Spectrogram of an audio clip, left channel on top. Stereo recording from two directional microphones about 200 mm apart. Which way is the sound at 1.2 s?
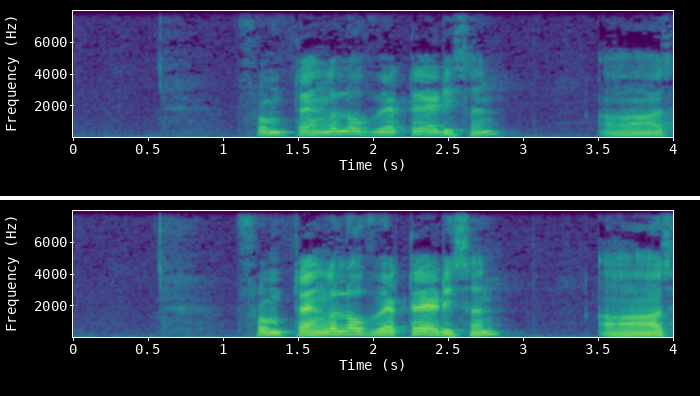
45° right (ahead or behind).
